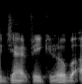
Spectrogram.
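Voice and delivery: ordinary delivery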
